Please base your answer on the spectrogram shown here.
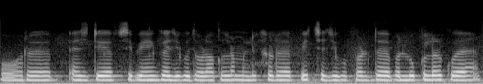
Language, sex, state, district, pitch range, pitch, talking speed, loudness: Marwari, female, Rajasthan, Nagaur, 195-205 Hz, 200 Hz, 225 wpm, -13 LUFS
